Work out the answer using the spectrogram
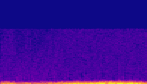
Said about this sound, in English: What's the noise? You blasted the top off the crater. The volcano. It's erupting.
